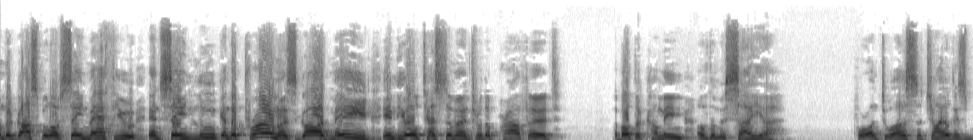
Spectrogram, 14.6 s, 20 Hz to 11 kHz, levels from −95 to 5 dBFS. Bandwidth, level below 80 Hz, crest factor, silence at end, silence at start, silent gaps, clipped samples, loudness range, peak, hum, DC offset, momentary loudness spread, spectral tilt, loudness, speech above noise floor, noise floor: 9.4 kHz; -74 dBFS; 12 dB; 0 s; 0 s; none; under 0.1%; 7 LU; -4 dBFS; none; under 0.1%; 8 LU; -5 dB/octave; -15 LUFS; 53 dB; -67 dBFS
